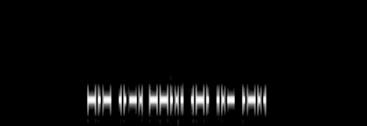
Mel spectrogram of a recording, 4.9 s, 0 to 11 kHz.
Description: Morse code, heard as a keyed tone, about 34 wpm, 700 Hz. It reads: KF7RUL
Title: USA Call Signs - 6 Characters - 3x Character Spacing - 35wpm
